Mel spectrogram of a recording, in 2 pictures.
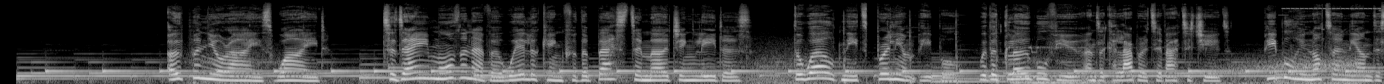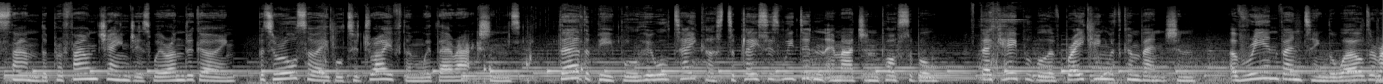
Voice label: female british english bank comercial; ideasonora

